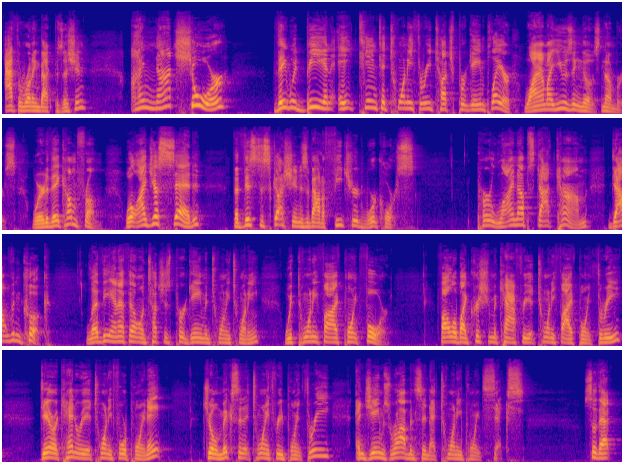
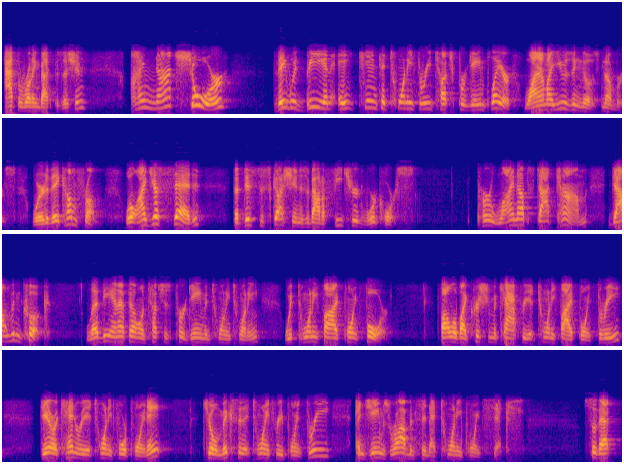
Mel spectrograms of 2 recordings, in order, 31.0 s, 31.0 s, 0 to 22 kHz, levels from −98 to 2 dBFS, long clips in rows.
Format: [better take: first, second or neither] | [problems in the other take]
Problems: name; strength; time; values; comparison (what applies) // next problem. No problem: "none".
first | phone-call audio; nothing above 3.5 kHz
